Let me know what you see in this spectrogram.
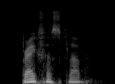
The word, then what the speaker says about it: Breakfast Club: Wie, wie sagst du Breakfast Club? – Breakfast Club. – Breakfast. Ja, okay, ja, sorry.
